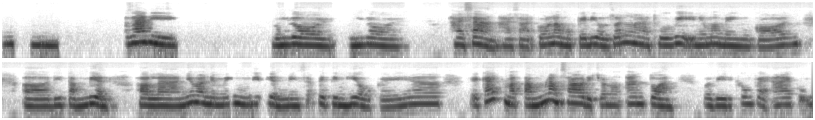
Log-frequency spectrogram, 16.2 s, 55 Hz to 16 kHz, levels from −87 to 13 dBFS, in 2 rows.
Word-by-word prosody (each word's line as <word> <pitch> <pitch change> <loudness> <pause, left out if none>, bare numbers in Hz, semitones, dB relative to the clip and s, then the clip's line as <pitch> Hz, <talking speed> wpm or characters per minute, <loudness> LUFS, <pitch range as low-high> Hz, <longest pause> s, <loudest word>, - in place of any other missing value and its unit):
Ừm, 225 0 -1 0.2
ừm. 205 -1 +1 0.7
Thật 230 - -5
ra 270 +1 +7
thì 220 -5 +5 1.0
đúng 205 +1 +3
rồi, 205 -4 +2 0.2
đúng 200 +1 +3
rồi. 195 -3 -1 0.5
Hải 215 -2 -2
sản 205 -5 +1
hải 185 0 -6
sản 180 -1 -7
cũng 210 +1 -4
là 235 0 +1
một 200 - +2
cái 205 - -1
điều 205 -2 +1
rất 220 +4 -3
là 245 -6 0
thú 205 -1 0
vị 215 -4 0
nếu 205 +1 +1
mà 225 +1 0
mình 195 -3 0
có, 180 +2 -4 0.5
ờ, 185 -1 0
đi 200 +1 -1
tắm 195 -1 +2
biển, 225 -3 +5 0.3
hoặc 205 -1 +1
là 195 -1 +2
nếu 245 +7 +3
mà 265 - +3
nếu 225 -3 +3
mình 220 +1 +1
đi 230 - -3
biển 205 -6 0
mình 195 0 +1
sẽ - - -15
phải 225 - 0
tìm 215 -2 +3
hiểu 195 -4 +2
cái, 180 +4 -5
ơ, 235 0 -1 0.3
cái 200 - -6
cách 350 +5 +2
mà 215 -5 +2
tắm 200 +4 +4
làm 335 -1 +5
sao 250 -2 +4
để 195 - +1
cho 205 - -7
nó 205 -1 -4
an 235 0 0
toàn. 200 -4 +1 0.3
Bởi 200 -2 -4
vì 195 0 0
không 230 -1 -5
phải 215 -2 -6
ai 215 +1 -4
cũng - - -8
210 Hz, 230 wpm, -18 LUFS, 195-225 Hz, 1.0 s, ra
